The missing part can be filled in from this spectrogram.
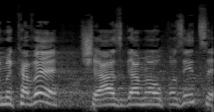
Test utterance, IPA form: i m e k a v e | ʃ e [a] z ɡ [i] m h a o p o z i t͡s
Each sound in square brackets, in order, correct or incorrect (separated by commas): correct, incorrect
